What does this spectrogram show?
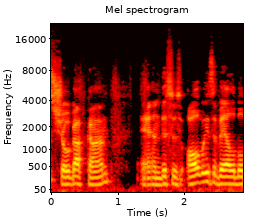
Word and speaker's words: Shogakukan: The Japanese one is, I think the pronunciation is Shogakukan, and this is always available because books are easier to find in Japan.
